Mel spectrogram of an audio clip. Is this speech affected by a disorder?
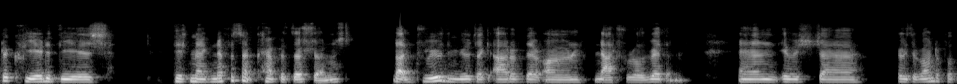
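Yes: deafness with speech impediment, born deaf; speech shaped by years of speech therapy.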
